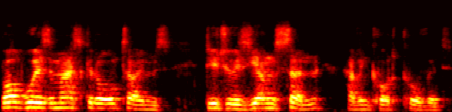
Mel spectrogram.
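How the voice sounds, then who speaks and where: A man narrating a scripted radio play in a wry, measured storytelling manner. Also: on the high side, darkish tone, breathy edge.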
